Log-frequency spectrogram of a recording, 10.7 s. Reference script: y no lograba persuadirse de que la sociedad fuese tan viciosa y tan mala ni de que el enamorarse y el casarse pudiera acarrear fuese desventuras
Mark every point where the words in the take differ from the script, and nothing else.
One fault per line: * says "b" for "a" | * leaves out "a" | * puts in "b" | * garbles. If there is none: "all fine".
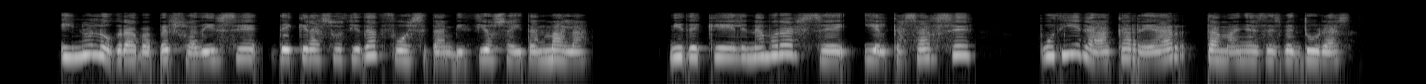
* says "tamañas" for "fuese"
